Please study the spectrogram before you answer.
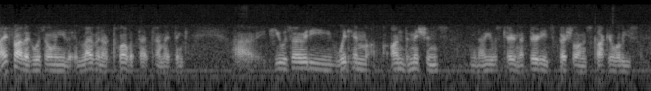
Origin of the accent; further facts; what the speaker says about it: Philippines; born there; I was born in the Philippines. Mm-hmm. August 1562.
